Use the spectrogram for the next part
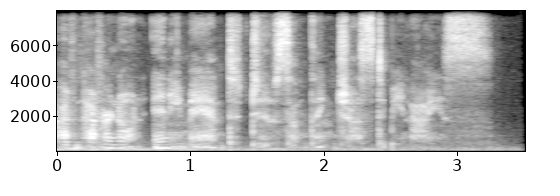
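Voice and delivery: soft whisper, up close. A character, close together with another character and holding her face, whispering. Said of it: "I'm gonna whisper and just say".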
